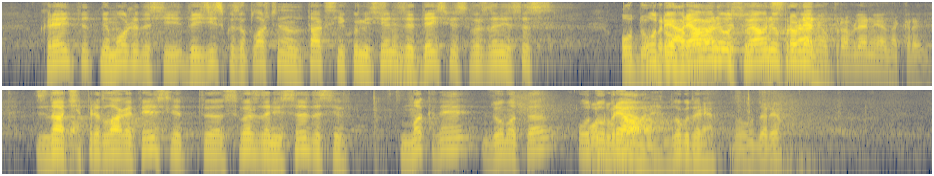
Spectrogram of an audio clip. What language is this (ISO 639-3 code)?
bul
